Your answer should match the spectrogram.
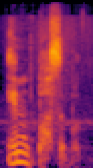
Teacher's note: the negative prefix in this word impossible sounds ma because it precedes another labial sound, pa. So it becomes ma, and then we get impossible.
